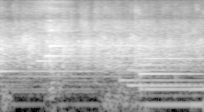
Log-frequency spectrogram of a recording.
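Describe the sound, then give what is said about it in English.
An audience claps steadily for about two seconds, a dense wash of hand claps at moderate volume, with sustained musical tones humming underneath. “Give Jimmy a hand clap.”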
